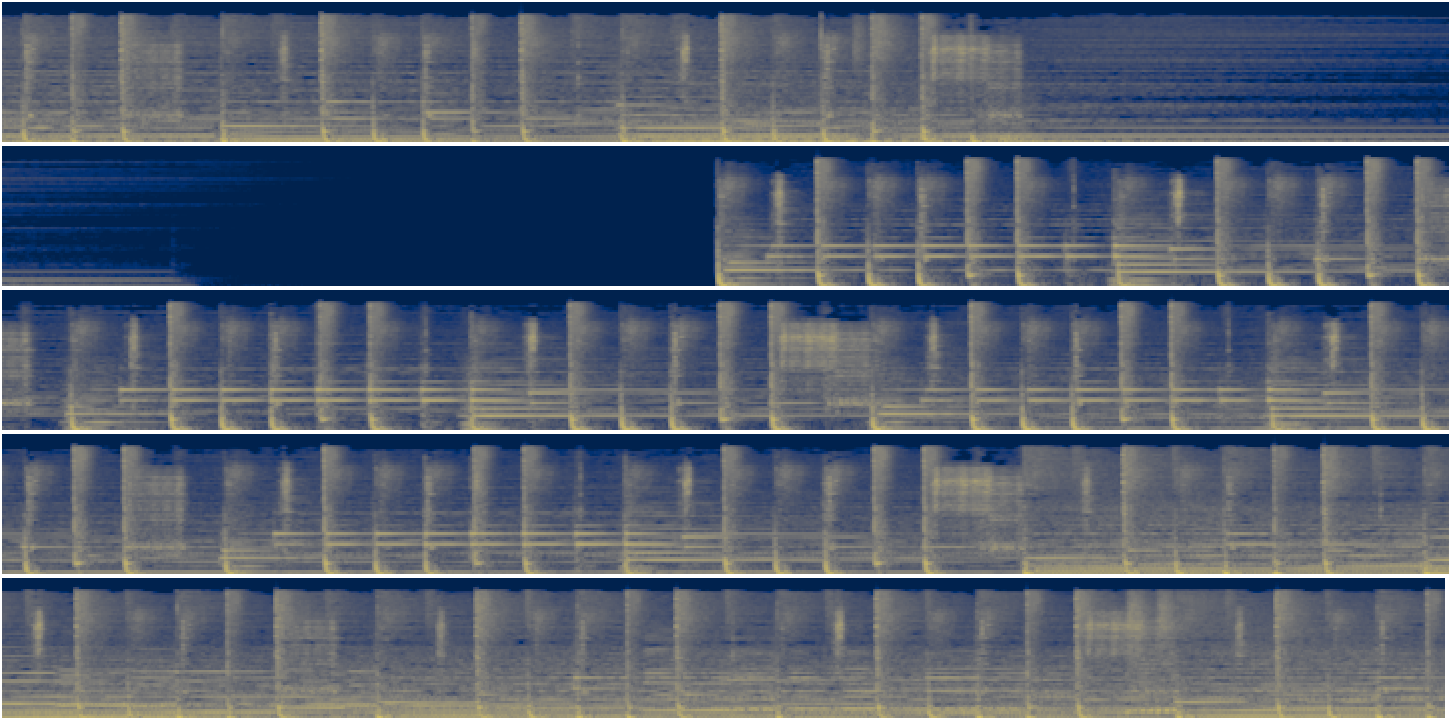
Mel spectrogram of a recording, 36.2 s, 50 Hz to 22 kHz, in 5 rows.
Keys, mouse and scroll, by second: 3.6 ctrl+s, 3.7 scroll up 2, 4.1 click, 4.7 g, 5.9 click, 6.6 g, 7.5 click, 8.3 g, 9.1 scroll down 2, 9.4-10.8 middle drag, 10.8 KP_3, 11.1 scroll up 3, 11.6-13.8 middle drag, 13.8 KP_1, 14.4 ctrl+Tab, 14.6 shift+click, 14.9 ctrl+Tab, 16.2 ctrl+click, 16.6-17.9 middle drag, 17.9 ctrl+click, 18.1 alt+z, 19.2 ctrl+click, 19.5 alt+z, 19.8-20.8 middle drag, 20.8-21.3 scroll down 3, 21.0 KP_1, 21.3 ctrl+Tab, 22.1 ctrl+s, 22.2 click, 22.8 drag, 23.1-23.6 scroll up 2, 23.4 shift+middle click, 24.3 ctrl+Tab, 24.7 click, 25.5 scroll up 2, 26.6 click, 29.6 scroll up 3, 30.1 click, 33.5 click, 34.0 g, 35.5 scroll down 2, 35.7-36.1 middle drag.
